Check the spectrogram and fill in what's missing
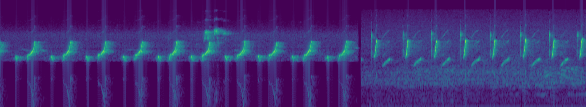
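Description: A Common tailorbird repeats loud, sharp, high-pitched upward-flicking notes, about two per second, with a second burst that is faster and brighter.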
